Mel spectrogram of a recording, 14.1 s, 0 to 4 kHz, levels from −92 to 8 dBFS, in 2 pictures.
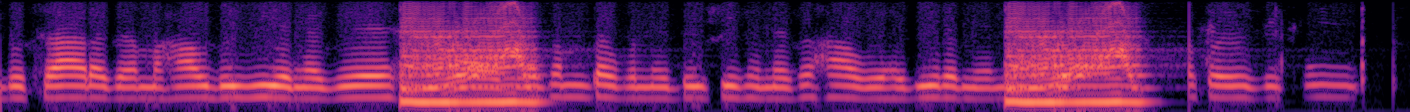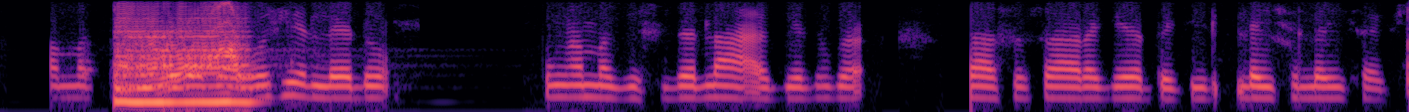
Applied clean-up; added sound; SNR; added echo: none; Musical instrument; -4 dB; none.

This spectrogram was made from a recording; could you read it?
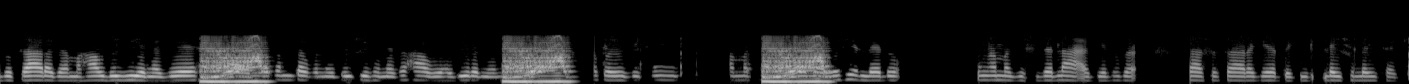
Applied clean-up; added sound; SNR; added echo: classical method Wiener filter.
